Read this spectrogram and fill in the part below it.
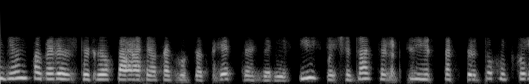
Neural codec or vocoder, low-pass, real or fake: codec, 16 kHz, 0.5 kbps, FreqCodec, smaller model; 3.6 kHz; fake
